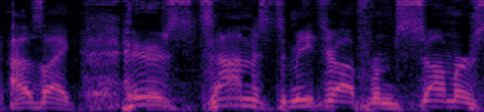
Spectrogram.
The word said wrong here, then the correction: Sumer: Sports. And you're like, it's Sumer, idiot.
